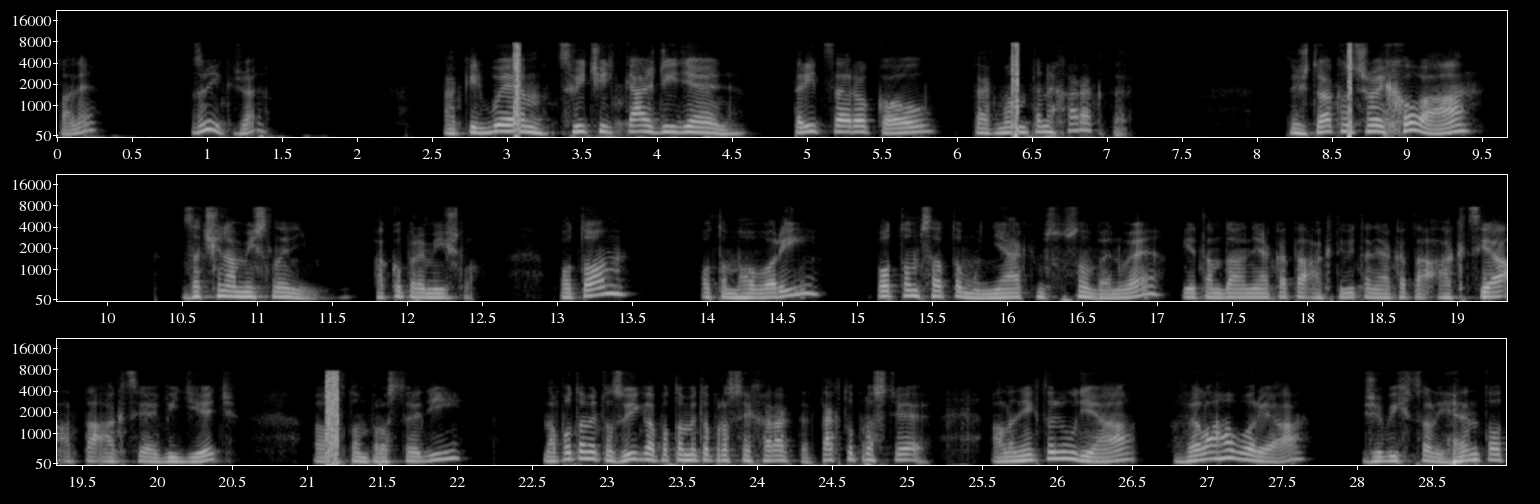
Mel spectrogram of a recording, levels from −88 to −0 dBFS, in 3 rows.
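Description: Speech carried over G.722 wideband telephone coding, with clear bandwidth up to about 7 kHz and faint upper-band hiss consistent with the full 64 kbit/s mode, is hit by two separate kinds of fault. The first is an uninitialised buffer. Sharp, loud blocks of digital noise replace the audio at 3.04–3.08 s, at 6.36–6.40 s just before "ten charakter", at 8.60–8.62 s, and at 21.12–21.20 s. They last 40, 40, 20 and 80 ms, whole multiples of a 20 ms block. Stale memory was played out as if it were sound, so each burst starts and stops with hard edges and bears no relation to the speech around it. The second is bit errors on an ADPCM link, at 8.83–8.99 s, at 19.12–19.22 s just before "a tá akcia je", at 22.24–22.42 s right after "tom prostredí", at 25.26–25.43 s, and at 28.63–28.80 s. The error rate is only a fraction of a percent, but each flipped bit throws off the decoder's step size and predictor. 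Rather than a clean block of noise, these stretches sound like clustered pops and gritty roughness with the level briefly jumping, riding on top of the speech and settling as the decoder recovers.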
